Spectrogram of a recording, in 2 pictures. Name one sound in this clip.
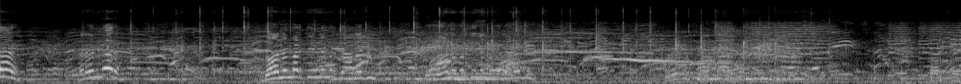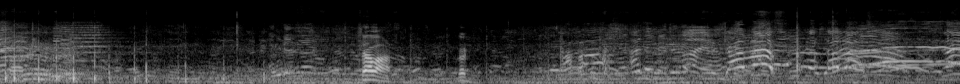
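A crowd of young people cheers and shouts outdoors.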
